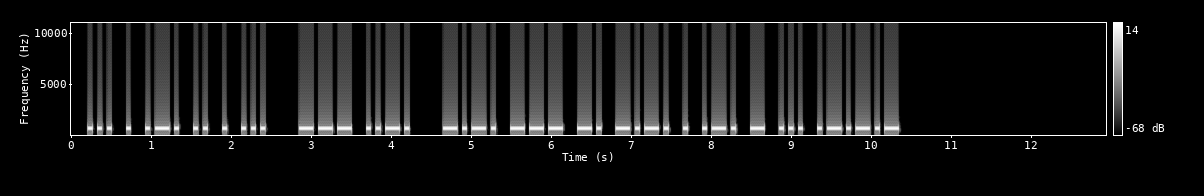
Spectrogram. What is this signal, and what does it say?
Morse code, heard as a keyed tone, about 20 wpm, 700 Hz. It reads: SERIES OF CONCERTS.
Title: Sentences with 8-Word Phrases - 20wpm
